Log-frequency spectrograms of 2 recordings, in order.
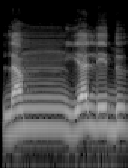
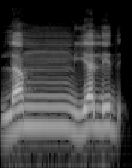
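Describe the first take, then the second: The two takes are said the same way.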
